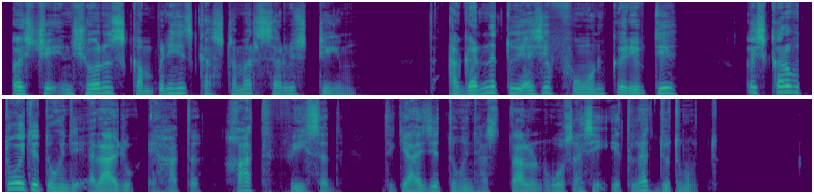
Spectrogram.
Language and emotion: Kashmiri, surprised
